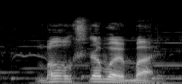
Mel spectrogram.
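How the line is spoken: Grumbling. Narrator (Russian): проворчал Клим

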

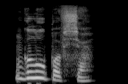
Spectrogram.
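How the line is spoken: Sad sigh. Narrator (Russian): печально вздохнула Янка

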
